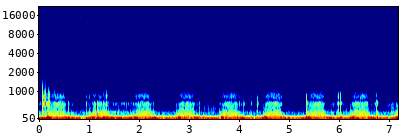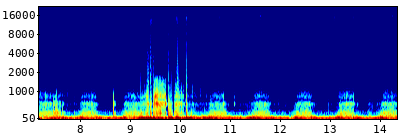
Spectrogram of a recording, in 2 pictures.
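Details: Heart sounds recorded with a Stethophone digital stethoscope (FDA-cleared Class II device), demonstrating a systolic heart murmur as a marker of a range of cardiac pathologies.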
